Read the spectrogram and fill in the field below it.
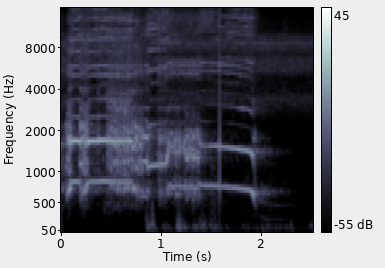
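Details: Rooster crowing: a loud, drawn-out cock-a-doodle-doo that starts with choppy notes, then holds a long, slightly falling tone before stopping abruptly, with soft clucking-like low sounds beneath.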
